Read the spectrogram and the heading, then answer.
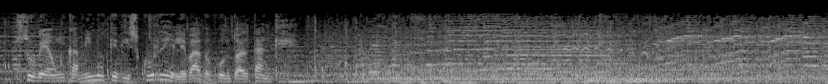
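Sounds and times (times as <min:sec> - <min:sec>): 
galloping hooves: 0:00.0 - 0:08.2
speech: 0:00.2 - 0:04.4
horse whinnying loudly: 0:03.7 - 0:08.2.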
